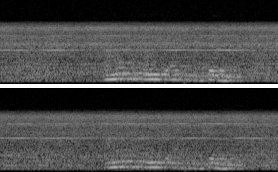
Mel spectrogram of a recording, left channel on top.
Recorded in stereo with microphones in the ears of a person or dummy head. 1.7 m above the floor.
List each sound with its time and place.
1.0 s a woman speaking: 80° left, 9.5 m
